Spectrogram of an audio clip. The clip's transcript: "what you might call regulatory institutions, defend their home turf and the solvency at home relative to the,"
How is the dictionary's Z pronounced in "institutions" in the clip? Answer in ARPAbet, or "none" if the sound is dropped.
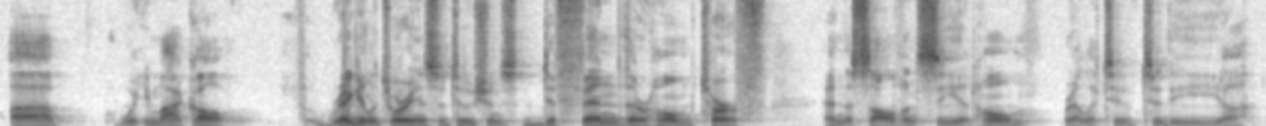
Z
